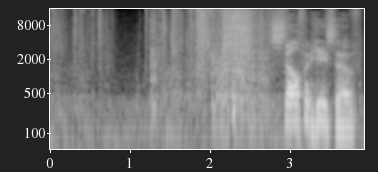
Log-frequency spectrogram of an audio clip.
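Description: A man rummages through a cardboard box.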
